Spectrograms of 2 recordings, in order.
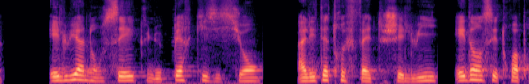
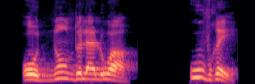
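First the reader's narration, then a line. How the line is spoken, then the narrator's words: Shouted. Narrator (French): cria-t-il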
